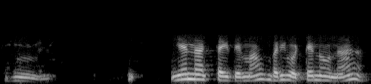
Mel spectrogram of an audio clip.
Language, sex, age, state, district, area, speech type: Kannada, female, 45-60, Karnataka, Mysore, urban, conversation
